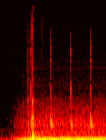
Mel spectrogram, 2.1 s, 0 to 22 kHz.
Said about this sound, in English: We all know the feeling. Circling around the parking lot to win the coveted parking space. At 12:05 yesterday, I'm cursing. I've already circled this lot, you know, three times.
